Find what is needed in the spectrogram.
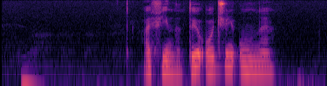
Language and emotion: Russian, neutral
